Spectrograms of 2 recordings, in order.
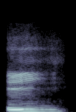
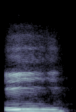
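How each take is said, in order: Both takes have the same delivery.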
